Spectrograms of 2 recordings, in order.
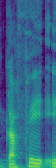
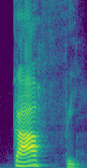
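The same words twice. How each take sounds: First: Café said ca-FÉ, stress on the last syllable; café, plain, stressed on FÉ; café with stress on the final fe; correct stress on fe. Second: Café said as CÁ-fe, first syllable loud; café with a loud falling CA; wrong stress on first syllable. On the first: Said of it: "en lugar de café". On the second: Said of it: "Si la tiene en la C A". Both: Shown as a demonstration.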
